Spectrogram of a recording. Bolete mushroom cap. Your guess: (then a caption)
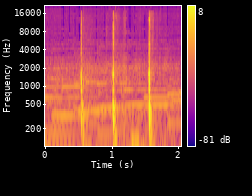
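Firm. Three short, dry knocks sound as the cap of a large Boletus loyo mushroom is tapped, each dying away almost at once over a faint steady tonal background. The tapping shows how firm and turgid the cap is, not to release spores, and the mushroom was collected to cook.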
